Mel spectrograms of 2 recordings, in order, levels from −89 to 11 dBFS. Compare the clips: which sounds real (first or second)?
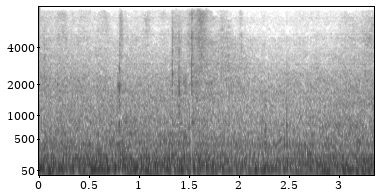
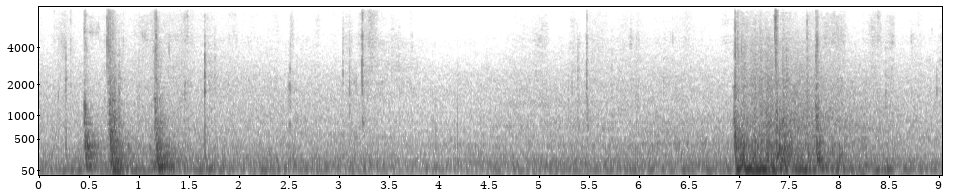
second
